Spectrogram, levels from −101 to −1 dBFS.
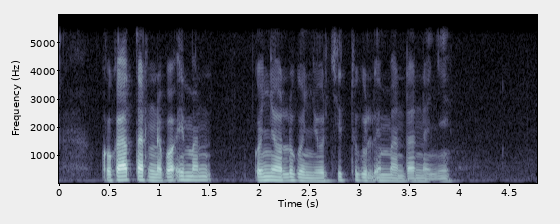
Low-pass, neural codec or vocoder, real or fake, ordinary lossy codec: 5.4 kHz; none; real; none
